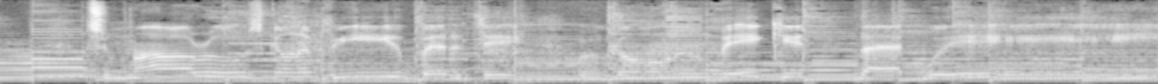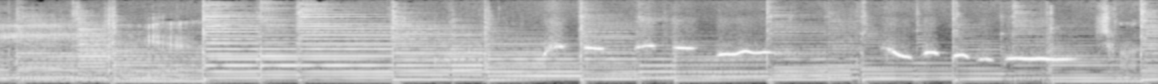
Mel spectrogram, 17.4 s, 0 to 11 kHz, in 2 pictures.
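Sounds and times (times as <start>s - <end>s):
steady strummed guitar accompaniment: 0.0s - 17.3s
speech: 0.7s - 7.4s
whistled melody in a song: 12.6s - 17.1s.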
